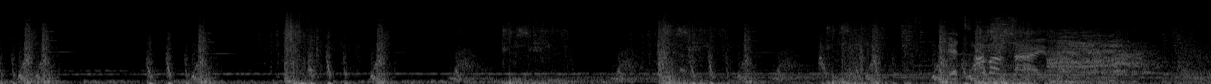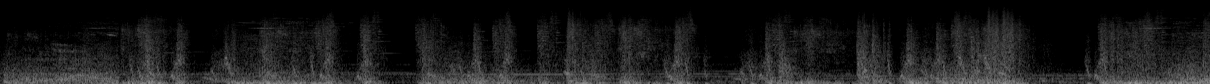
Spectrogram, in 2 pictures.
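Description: Magic spells burst and whoosh.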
